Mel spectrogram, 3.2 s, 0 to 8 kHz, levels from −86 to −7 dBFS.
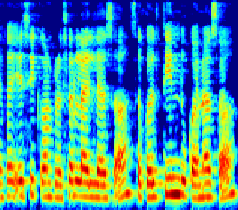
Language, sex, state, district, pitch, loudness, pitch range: Konkani, female, Goa, North and South Goa, 200 Hz, -16 LUFS, 190-215 Hz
